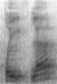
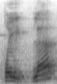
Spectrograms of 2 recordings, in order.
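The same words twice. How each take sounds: Both takes have the same delivery.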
